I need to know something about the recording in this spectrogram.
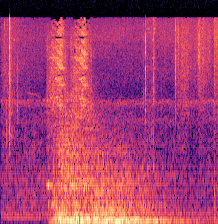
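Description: A rifle fires a single loud shot that booms and echoes away.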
